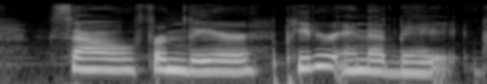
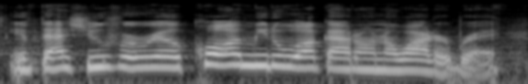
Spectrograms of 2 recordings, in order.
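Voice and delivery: raised-pitch retold challenge; mock calling out; 4 semitones higher than usual. Peter calling to Jesus on the water, mock call. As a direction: call it out high, playfully cocky.

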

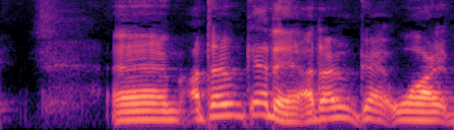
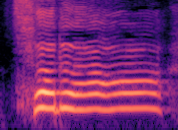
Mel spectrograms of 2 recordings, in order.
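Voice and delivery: very high showy flourish; mock ta-da; 4 dB louder than usual. Nan in net curtains unveils her outfit with a very high flourish. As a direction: sing it out like a grand reveal.

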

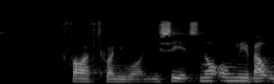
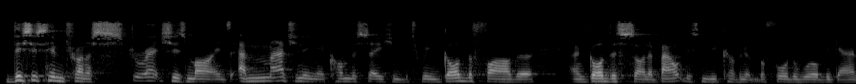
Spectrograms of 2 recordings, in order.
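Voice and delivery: ordinary delivery

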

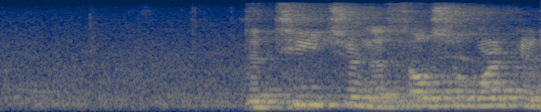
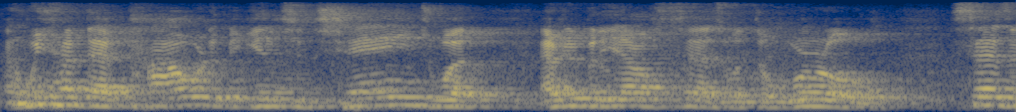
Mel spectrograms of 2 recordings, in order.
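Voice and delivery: normal talking voice

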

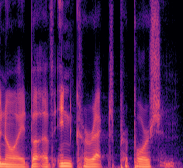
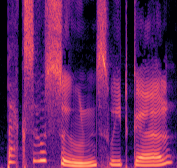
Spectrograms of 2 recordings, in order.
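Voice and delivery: higher, slow, teasing greeter voice; giggly greeter; 9 semitones higher, slower than usual. Acted. Greeter teases the girl who ran back, higher and slow. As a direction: tease her like a grinning host. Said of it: "The greeter waved his arm and giggled".

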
